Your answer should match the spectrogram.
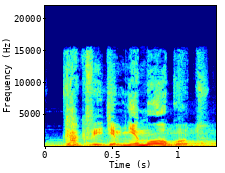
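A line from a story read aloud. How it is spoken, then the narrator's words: Exclamation. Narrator (Russian): воскликнул Каще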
